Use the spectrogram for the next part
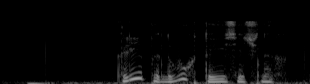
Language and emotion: Russian, sad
